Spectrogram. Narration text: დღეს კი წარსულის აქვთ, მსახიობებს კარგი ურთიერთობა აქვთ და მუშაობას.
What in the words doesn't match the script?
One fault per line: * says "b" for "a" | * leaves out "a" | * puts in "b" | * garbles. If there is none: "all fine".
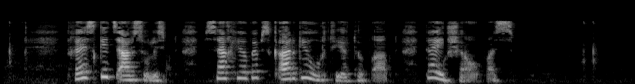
all fine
